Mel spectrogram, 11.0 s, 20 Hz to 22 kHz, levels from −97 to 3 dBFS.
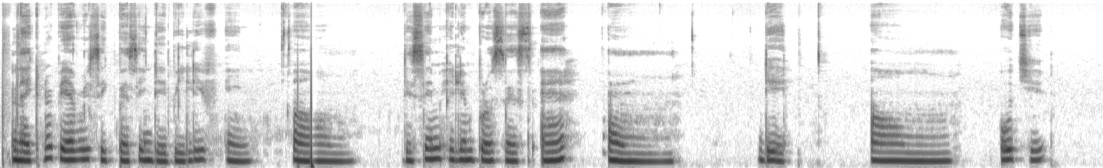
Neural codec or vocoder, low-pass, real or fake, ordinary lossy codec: none; none; real; none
